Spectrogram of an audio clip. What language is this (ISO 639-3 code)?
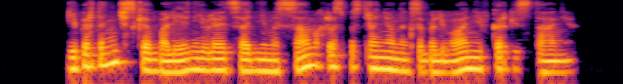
rus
